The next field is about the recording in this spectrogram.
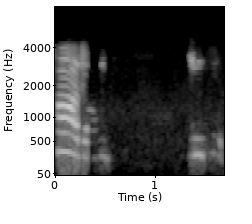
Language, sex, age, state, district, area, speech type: Odia, female, 18-30, Odisha, Jajpur, rural, conversation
